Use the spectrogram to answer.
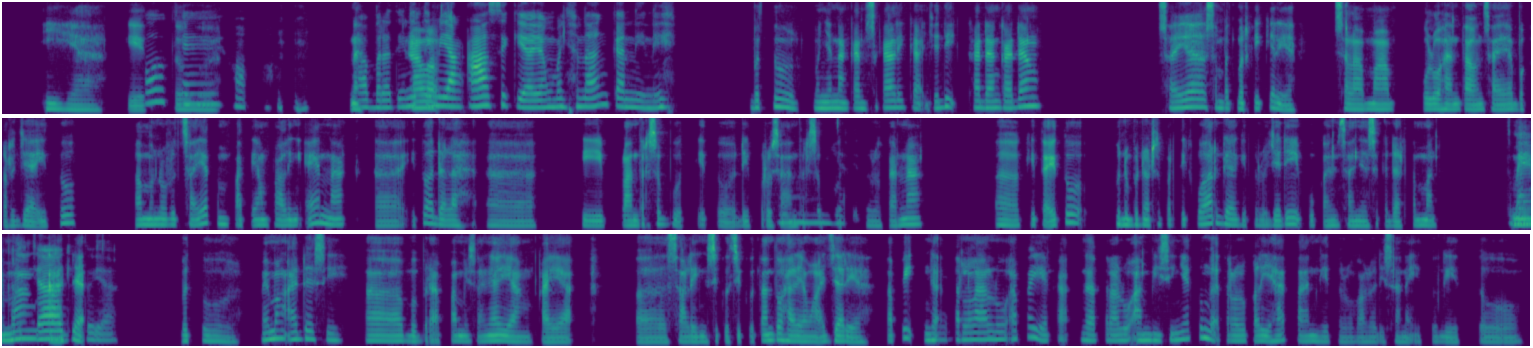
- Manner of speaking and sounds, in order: laughing while speaking: "menyenangkan ini"; in English: "plant"
- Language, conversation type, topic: Indonesian, podcast, Apakah kamu pernah mendapat kesempatan karena berada di tempat yang tepat pada waktu yang tepat?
